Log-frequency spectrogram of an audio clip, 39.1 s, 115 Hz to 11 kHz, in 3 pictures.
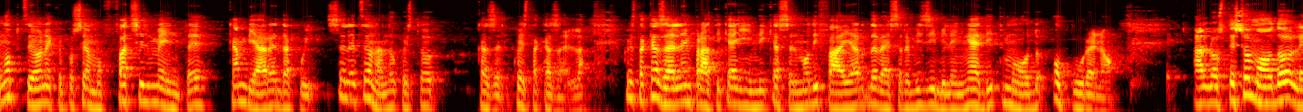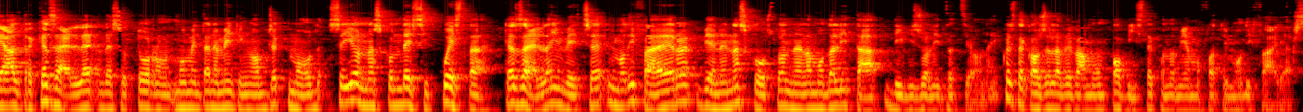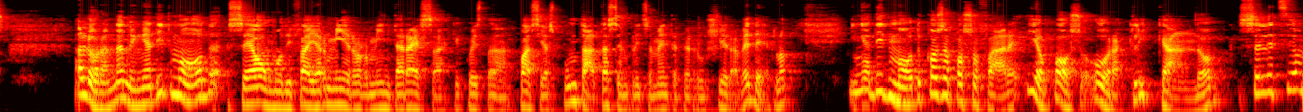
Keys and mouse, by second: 3.2 click, 6.5 click, 7.4 click, 12.6 click, 15.3 middle click, 17.2 click, 20.9 click, 26.4 click, 28.5 click, 30.8 middle click, 33.4 shift+middle click, 34.1 middle click, 35.6 shift+middle click, 37.6 click.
